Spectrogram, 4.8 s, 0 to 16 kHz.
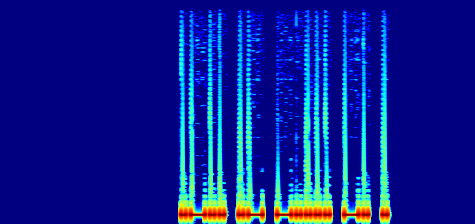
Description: Morse code, heard as a keyed tone, about 25 wpm, 700 Hz. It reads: LA6NE
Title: DXCC-100 Call Signs - 5 Characters - Repeated 3x - 25wpm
